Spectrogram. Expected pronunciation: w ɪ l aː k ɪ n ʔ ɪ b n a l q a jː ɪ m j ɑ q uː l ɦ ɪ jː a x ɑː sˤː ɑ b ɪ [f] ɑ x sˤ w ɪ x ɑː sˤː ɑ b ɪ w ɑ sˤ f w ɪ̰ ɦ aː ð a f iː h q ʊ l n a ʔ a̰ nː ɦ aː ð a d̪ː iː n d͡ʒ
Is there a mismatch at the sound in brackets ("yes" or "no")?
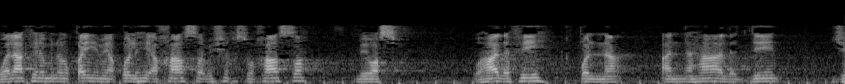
yes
